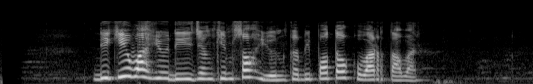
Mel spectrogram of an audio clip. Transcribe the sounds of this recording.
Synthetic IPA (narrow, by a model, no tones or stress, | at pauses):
dikiwahjudid͡ʒɨŋkimsɔɦjunkɨrdipɔt̪ɔkuwart̪awan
